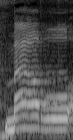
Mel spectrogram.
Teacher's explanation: roknya tafkhim, alirkan sedang, sifatnya tawasud. Fu, satu ayunan panjang, matobi zahiri.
